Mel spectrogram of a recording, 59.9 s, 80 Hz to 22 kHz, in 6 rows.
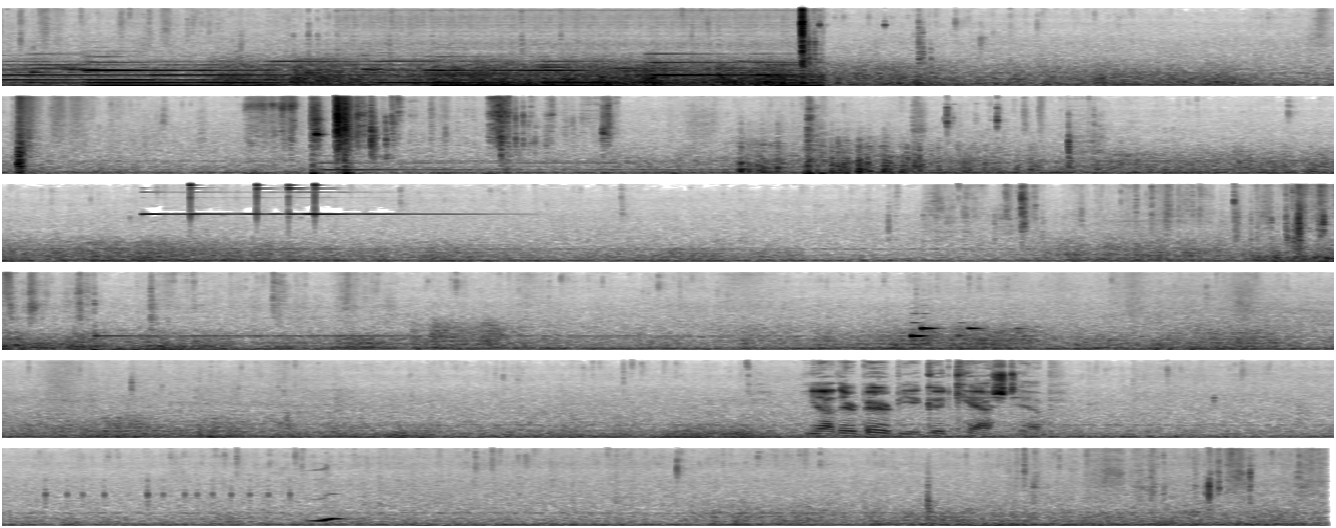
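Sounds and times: low rumbling ambience: 0.0s - 9.8s, 10.9s - 26.9s, 30.7s - 40.9s
small knocks and rustles: 9.9s - 11.0s, 11.8s - 14.7s, 26.9s - 30.8s, 56.9s - 59.9s
sharp hit: 12.4s - 15.3s, 30.7s - 34.9s
thin high ringing tone: 12.4s - 15.4s, 21.1s - 24.2s, 30.8s - 35.8s, 36.8s - 37.8s
deep boom: 30.7s - 35.0s.

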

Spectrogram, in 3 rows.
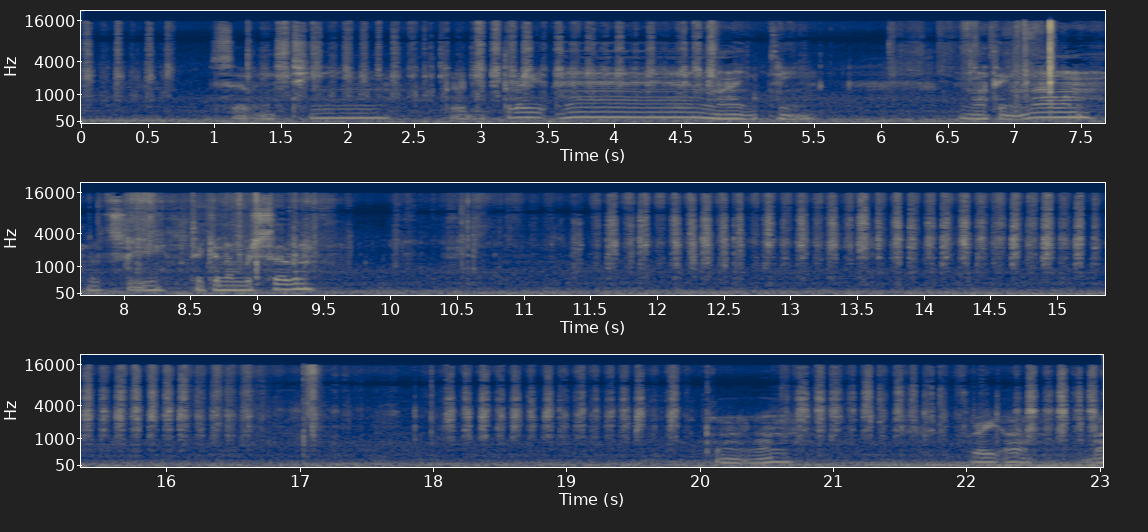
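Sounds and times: coin scraping lottery ticket: 0.0s - 5.1s, 18.0s - 23.0s.

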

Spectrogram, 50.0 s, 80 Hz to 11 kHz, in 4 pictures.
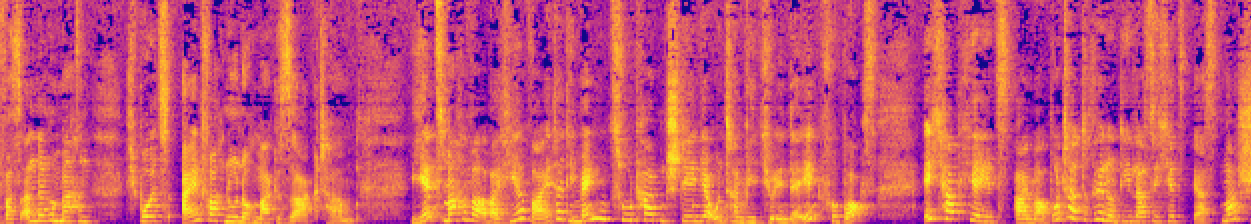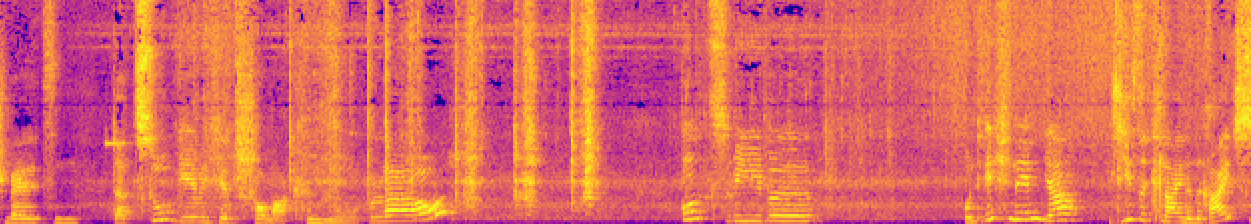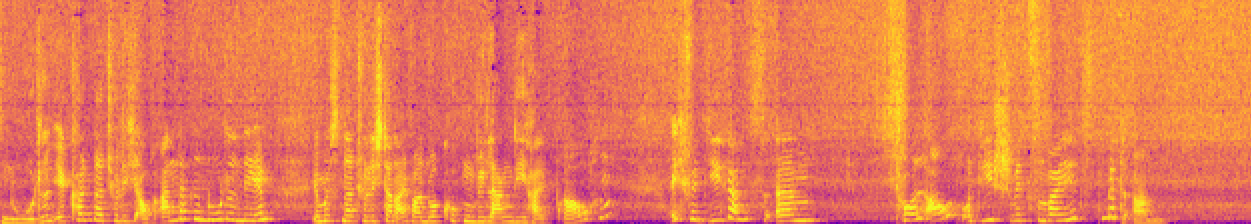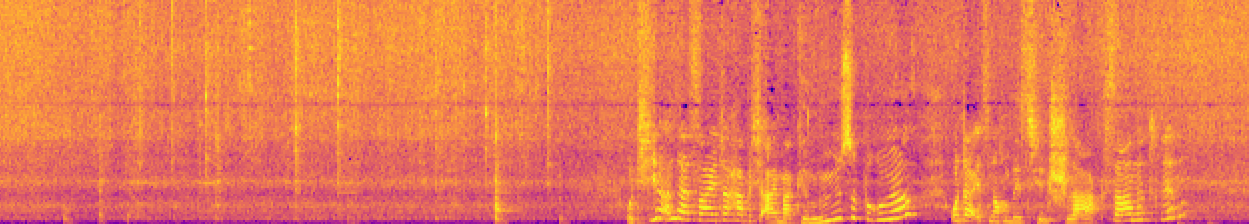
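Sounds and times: food sizzling in butter: 9.4s - 50.0s
utensil scraping pot: 13.9s - 24.2s, 38.0s - 44.0s
knife scraping on wooden board: 14.5s - 18.6s.

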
